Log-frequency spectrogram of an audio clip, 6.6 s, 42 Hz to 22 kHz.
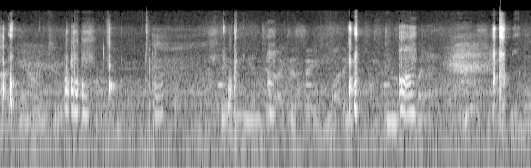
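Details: Infant boy with hiccups, about five sharp, abrupt hiccups at fairly regular intervals, roughly every 1.5 seconds, with soft adult talk behind; recorded on a Flip Video camcorder.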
